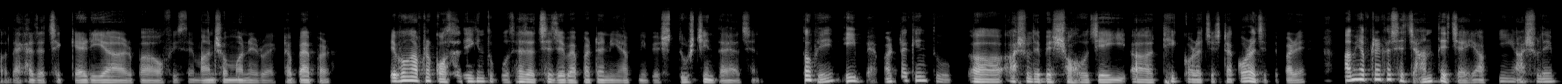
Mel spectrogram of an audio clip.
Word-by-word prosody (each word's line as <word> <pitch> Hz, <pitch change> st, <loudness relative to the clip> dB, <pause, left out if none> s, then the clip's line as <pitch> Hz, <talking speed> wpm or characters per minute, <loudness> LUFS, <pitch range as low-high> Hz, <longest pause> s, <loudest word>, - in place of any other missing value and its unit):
দেখা -, -, -4 dB
যাচ্ছে -, -, -4 dB
career 95 Hz, -1 st, +1 dB
বা 95 Hz, -, -2 dB
অফিসে 100 Hz, +4 st, -12 dB
মান 95 Hz, +2 st, 0 dB
সম্মানেরও 95 Hz, -2 st, -3 dB
একটা 95 Hz, -, -7 dB
ব্যাপার। 100 Hz, -, +2 dB, 0.7 s
এবং 180 Hz, +4 st, +7 dB
আপনার 170 Hz, -1 st, +1 dB
কথাতেই 140 Hz, +4 st, +1 dB
কিন্তু 140 Hz, -1 st, -3 dB
বোঝা 110 Hz, +4 st, -1 dB
যাচ্ছে 110 Hz, +2 st, +2 dB
যে 100 Hz, -, +4 dB
ব্যাপারটা 100 Hz, +1 st, -1 dB
নিয়ে 95 Hz, -1 st, -5 dB
আপনি -, -, -11 dB
বেশ 95 Hz, -, -3 dB, 0.2 s
দুশ্চিন্তায় 100 Hz, -4 st, 0 dB
আছেন। -, -, -9 dB, 0.5 s
তবে 205 Hz, -, +5 dB, 0.2 s
এই 165 Hz, -, +4 dB
ব্যাপারটা 135 Hz, +7 st, -4 dB
কিন্তু 185 Hz, -7 st, -1 dB, 0.4 s
আ -, -, +8 dB, 0.4 s
আসলে 135 Hz, -3 st, +1 dB
বেশ 115 Hz, 0 st, +3 dB
সহজেই 105 Hz, 0 st, +1 dB, 0.2 s
আ -, -, +1 dB, 0.2 s
ঠিক 135 Hz, -, -2 dB
করার 105 Hz, -2 st, 0 dB
চেষ্টা -, -, -2 dB
করা -, -, +6 dB
যেতে -, -, -16 dB
পারে। 95 Hz, +2 st, 0 dB, 0.5 s
আমি 220 Hz, +5 st, +7 dB
আপনার 230 Hz, 0 st, +2 dB
কাছে 230 Hz, -7 st, +3 dB
জানতে 130 Hz, +5 st, +2 dB
চাই 95 Hz, 0 st, -3 dB
আপনি 140 Hz, +8 st, -12 dB, 0.2 s
আসলে 130 Hz, +2 st, -1 dB
105 Hz, 170 wpm, -24 LUFS, 95-140 Hz, 0.7 s, আ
